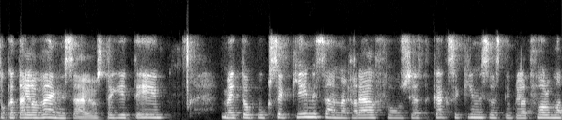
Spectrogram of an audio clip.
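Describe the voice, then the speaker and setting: This woman's fairly high voice moves at a moderate pace with fairly even intonation. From Crete, Sitia (Greece). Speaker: author. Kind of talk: interview. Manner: hesitant, many fillers.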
